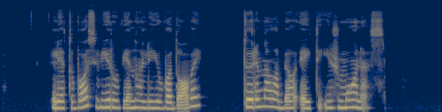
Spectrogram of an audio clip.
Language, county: Lithuanian, Marijampolė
